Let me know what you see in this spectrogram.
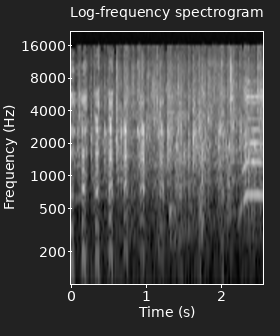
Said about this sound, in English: Applause is appropriate here.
